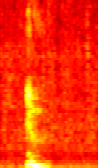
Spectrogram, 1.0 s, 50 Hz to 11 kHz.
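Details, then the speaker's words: Adult woman with a persistent cough and hoarse voice despite three cough medicines gives a single short, voiced cough or throat-clear. "Aduh, yang tahu obat batuk yang benar-benar manjur itu apa ya? Karena saya sudah minum obat batuk itu ada 3 jenis, itu masih saja membandel, batuk saya masih saja ikut saya."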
